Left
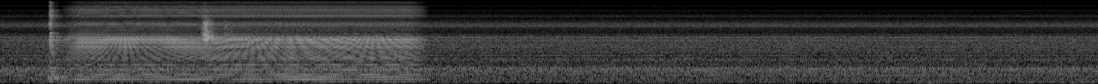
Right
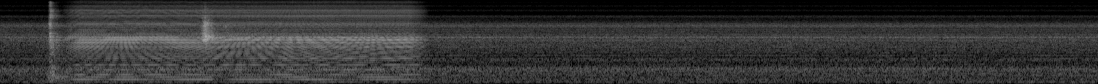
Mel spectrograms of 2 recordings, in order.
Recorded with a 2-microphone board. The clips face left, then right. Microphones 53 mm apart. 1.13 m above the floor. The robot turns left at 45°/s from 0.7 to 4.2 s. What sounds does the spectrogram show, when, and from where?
0.5 s a microwave: 25° left (ahead or behind), 2.5 m; by 0.8 s 20° left (ahead or behind), 2.5 m
2.0 s a rattle: 55° right (ahead or behind), 7.5 m; by 2.4 s 75° right (ahead or behind), 7.5 m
